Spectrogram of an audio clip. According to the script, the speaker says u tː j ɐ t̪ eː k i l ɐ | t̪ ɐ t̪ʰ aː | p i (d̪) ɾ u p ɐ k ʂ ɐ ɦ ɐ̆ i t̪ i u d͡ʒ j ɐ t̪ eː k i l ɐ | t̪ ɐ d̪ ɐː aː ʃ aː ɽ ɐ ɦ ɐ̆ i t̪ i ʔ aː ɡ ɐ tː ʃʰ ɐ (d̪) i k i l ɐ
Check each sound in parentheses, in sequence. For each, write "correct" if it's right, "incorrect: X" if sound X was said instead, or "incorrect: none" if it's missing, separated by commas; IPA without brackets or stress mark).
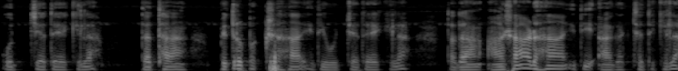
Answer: incorrect: t̪, incorrect: t̪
